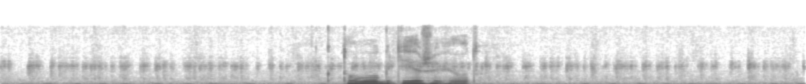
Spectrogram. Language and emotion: Russian, sad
